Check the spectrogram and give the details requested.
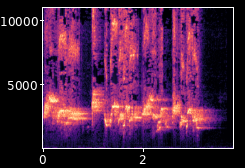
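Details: Red-whiskered bulbul ('chào mào') in 'ché' song training: a continuous stream of clear, lively whistled notes, rapid and uneven, fading after about three seconds.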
